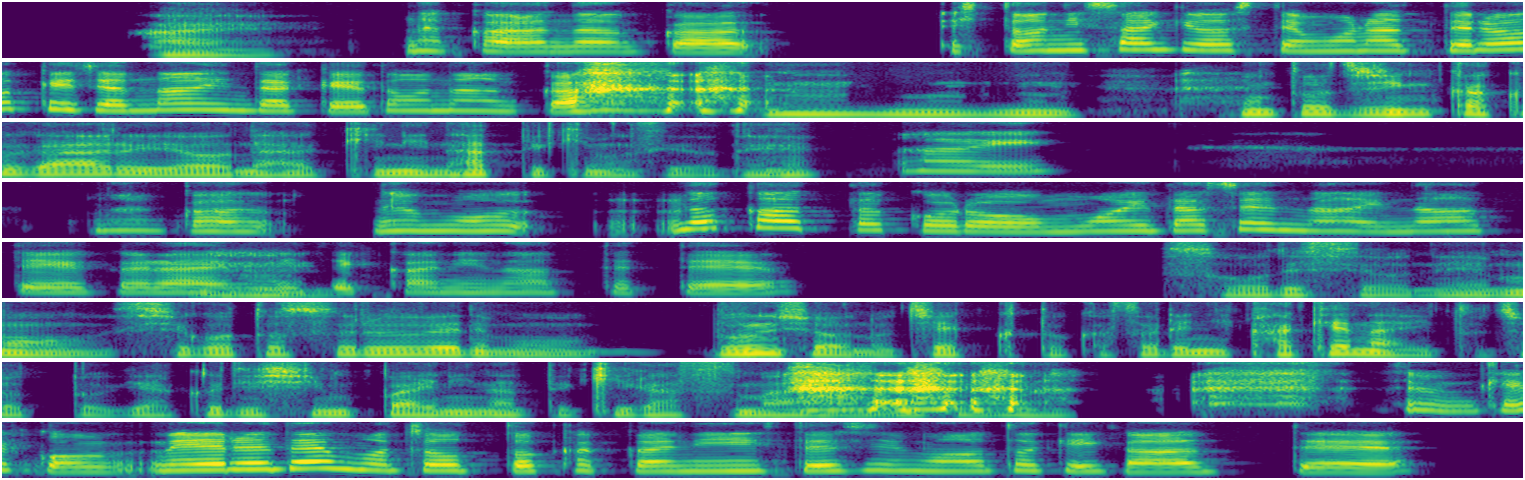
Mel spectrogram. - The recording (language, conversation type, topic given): Japanese, unstructured, 最近、科学について知って驚いたことはありますか？
- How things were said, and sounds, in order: chuckle; laugh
